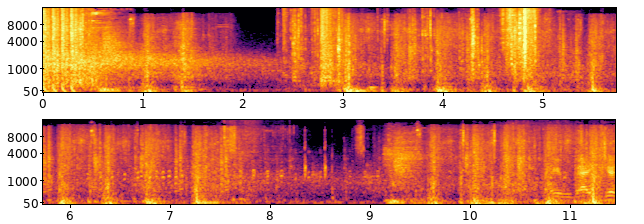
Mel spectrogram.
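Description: Heavy guns in a Halloween-event public test match fire in rapid, loud bursts of shots with short pauses between volleys, a voice occasionally audible underneath.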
